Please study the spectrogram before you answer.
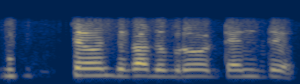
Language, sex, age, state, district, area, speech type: Telugu, male, 18-30, Andhra Pradesh, Palnadu, rural, conversation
